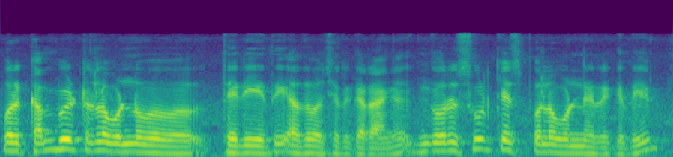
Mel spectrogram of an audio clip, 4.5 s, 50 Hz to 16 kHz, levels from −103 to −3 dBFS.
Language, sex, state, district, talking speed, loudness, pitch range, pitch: Tamil, male, Tamil Nadu, Kanyakumari, 145 wpm, -17 LUFS, 125-155 Hz, 135 Hz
